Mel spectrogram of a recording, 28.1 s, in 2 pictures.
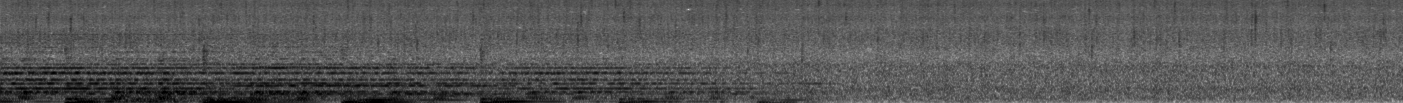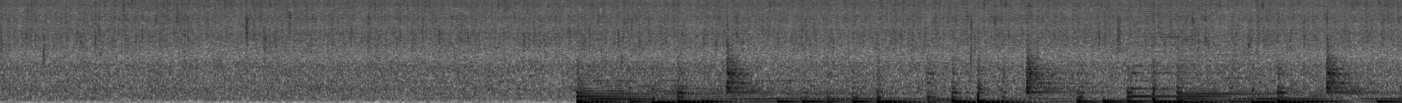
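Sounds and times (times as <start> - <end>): low sustained music notes: 0.0 - 8.4, 19.8 - 28.0
steady rain falling: 0.0 - 28.0.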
